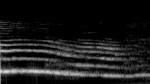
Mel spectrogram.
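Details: Siberian Husky, a dog named Phoenix, howling back while being scolded over a mess: one long drawn-out tone, richly harmonic, sliding slowly downward over about one and a half seconds.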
